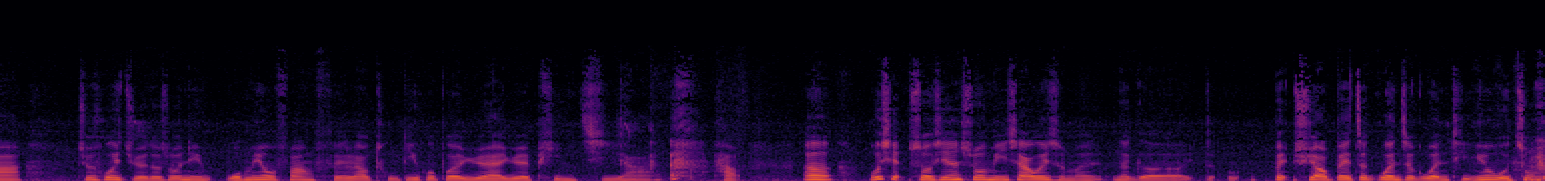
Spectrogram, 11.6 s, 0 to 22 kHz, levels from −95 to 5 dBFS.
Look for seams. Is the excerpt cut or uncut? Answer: cut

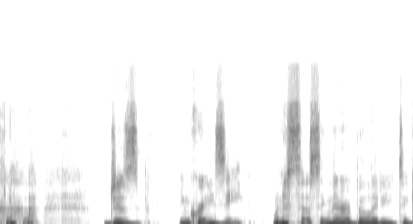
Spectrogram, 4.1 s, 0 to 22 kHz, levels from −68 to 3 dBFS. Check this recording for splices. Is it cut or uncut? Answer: cut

